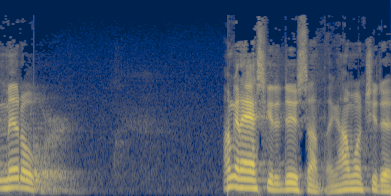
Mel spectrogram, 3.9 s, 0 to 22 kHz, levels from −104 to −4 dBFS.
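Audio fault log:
0.34–2.29 s, switch to a distant microphone: speech abruptly turns roomy, hollow and bass-light, about 5 dB quieter with faint room noise, likely a far microphone standing in for the close one.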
